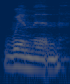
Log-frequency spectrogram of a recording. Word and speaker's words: women: So we have the I sound in both women. Women. And again, the min here is very short, similar to the schwah there, but because we have the i in the first syllable, women.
